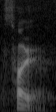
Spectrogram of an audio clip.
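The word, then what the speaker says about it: 率: 솔. 자, 솔자는 선생님이 여기다가 좀 적어 두었습니다. 거느리다라고 해석을 할 때는 솔이라고 읽어주고요. 이 글자가 비율이다라고 해석할 때는 율이라고 읽어줍니다.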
